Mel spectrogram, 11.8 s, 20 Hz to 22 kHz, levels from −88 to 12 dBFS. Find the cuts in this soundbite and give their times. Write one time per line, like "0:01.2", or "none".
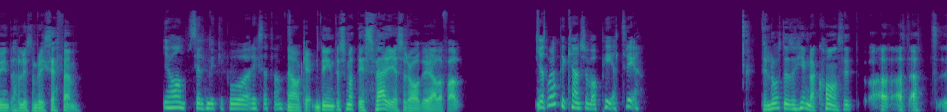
0:02.3
0:04.0
0:06.8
